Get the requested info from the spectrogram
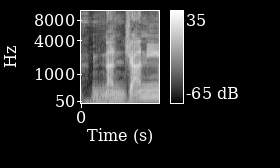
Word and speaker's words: Nanjiani: The film Big Sick stars Kumail Nanjiani. He is best, I pronounced it like an Italian Guido there, but Nanjiani.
